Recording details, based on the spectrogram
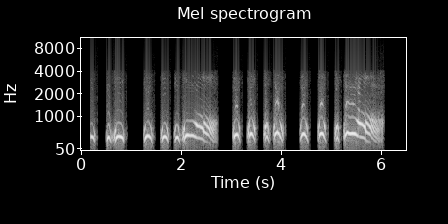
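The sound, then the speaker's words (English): A person imitates a barred owl's hooting call, rendered as 'who cooks for you', giving two rhythmic series of short, arched hoots, each ending in a longer, drawn-out descending hoot, loud with no other sounds. “I can do the barred owl.”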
